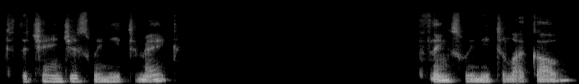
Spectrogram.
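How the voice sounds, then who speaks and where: A woman reverend leading a guided meditation in a slow, soothing, unhurried way, with long pauses. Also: sing-song, warm tone, no echo. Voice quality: low, husky, creaky.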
